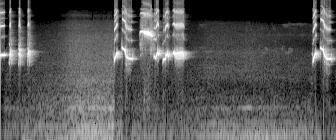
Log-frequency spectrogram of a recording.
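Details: Orange-headed thrush from Singaraja, North Bali, singing as a master song for training an untrained bird: clipped high whistles, a pause, then a longer twisting phrase of shrill notes, and another short burst near the end.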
